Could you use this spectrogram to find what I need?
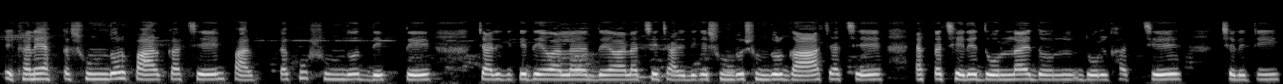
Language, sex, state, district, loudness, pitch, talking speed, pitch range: Bengali, female, West Bengal, North 24 Parganas, -16 LUFS, 240 Hz, 110 wpm, 230-280 Hz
